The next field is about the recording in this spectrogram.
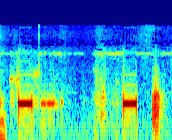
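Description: Telephone line tones as a call connects to a radio call-in show: two loud, clipped beeps among softer muffled line noise, with a faint steady high whine running underneath.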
